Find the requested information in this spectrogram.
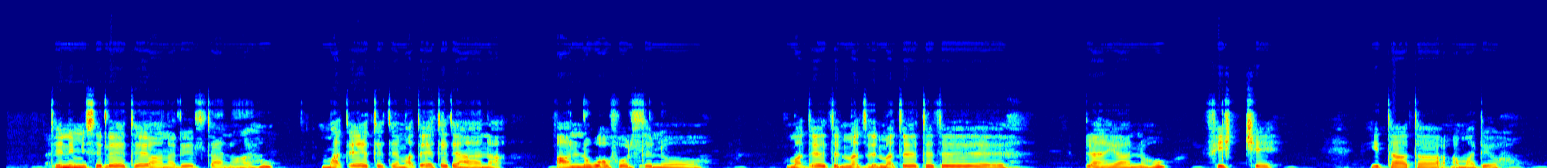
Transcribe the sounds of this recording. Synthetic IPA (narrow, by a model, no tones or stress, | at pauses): t̪ɪnɪmɪsɪleːt̪ɛaːnɐleːlt̪anɔɐɦʊ | mɐt̪ʼeːt̪ːɛt̪ɛmɐt̪ʼeːt̪ɛt̪ɛaːnɐ | anːʊɡɔʔɔfɔlt̪ɛnɔ | mɐ | mɐt̪ʼeːt̪ɛt̪ɛ | d̥ɐnjaːnːɔɦʊ | fɪt͡ʃːeː | jɪt̪aːt̪aɐ̰mɐd̪ɛjɔh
